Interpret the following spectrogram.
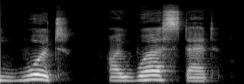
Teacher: And the second and third feet can either be read as a trochee, dum-dee, and a spondy, dum-dum, with a stress on the words would and were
